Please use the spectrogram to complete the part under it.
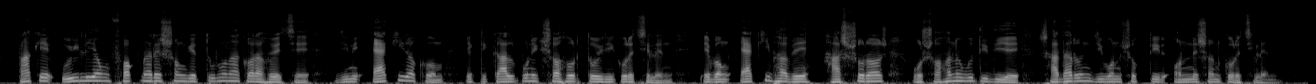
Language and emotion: Bengali, neutral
